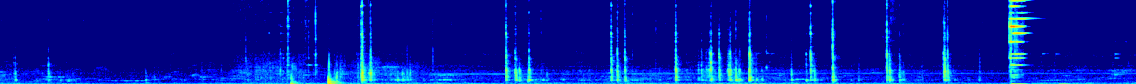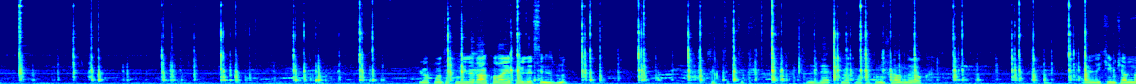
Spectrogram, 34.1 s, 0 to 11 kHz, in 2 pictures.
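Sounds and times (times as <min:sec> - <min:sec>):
ringing clink of metal on metal: 0:15.1 - 0:15.9
spanner clicking and tapping on bolts: 0:23.6 - 0:34.0.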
